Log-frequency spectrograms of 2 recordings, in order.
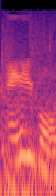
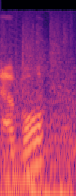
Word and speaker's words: Abel: His name's Abel, not Evil.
